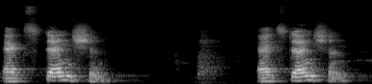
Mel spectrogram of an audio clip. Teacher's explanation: So we are stressing on the second last syllable, T-E-N, extension, extension.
